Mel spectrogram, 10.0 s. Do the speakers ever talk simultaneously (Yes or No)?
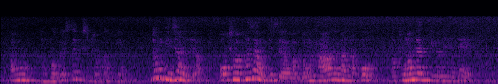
No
